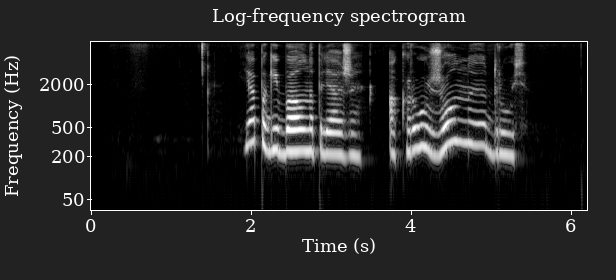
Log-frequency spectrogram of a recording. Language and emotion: Russian, sad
